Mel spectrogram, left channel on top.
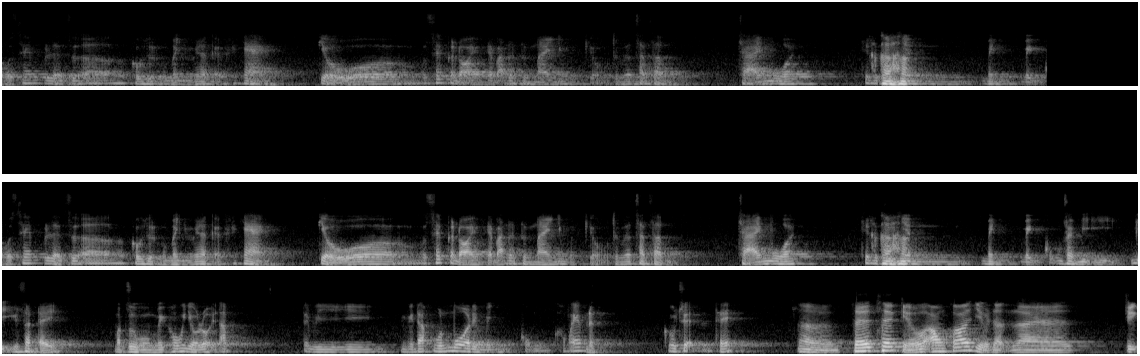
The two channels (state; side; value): drops out; left; at 10.5 s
